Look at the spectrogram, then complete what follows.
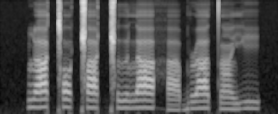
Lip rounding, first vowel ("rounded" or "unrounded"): unrounded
